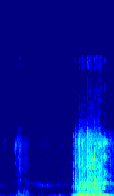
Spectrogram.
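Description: A sliding window panel rattling along its track, starting suddenly about one and a half seconds in and running loud to the end.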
